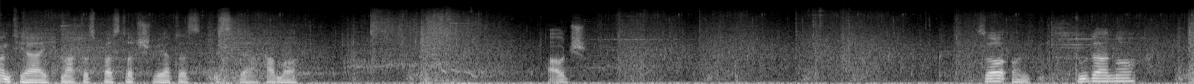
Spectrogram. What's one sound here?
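A sword swings and strikes with metallic clangs.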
